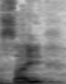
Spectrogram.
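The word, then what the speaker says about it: psi: अब इस quantum mechanics जो है पार्टिकल को वेव फंक्शन के तौर पर देखती है, जिसके अंदर हम जिसको हम प्रोनाउंस करते हैं साई।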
